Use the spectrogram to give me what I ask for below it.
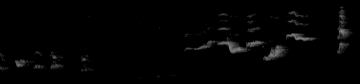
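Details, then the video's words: Lure song of a white-rumped shama meant to make a reluctant caged bird sing: soft low chirps at first, then a loud flowing run of bright, warbled whistles ending in a sharp high note. "pancingan suara murai batu//agar cepat ngeplong"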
